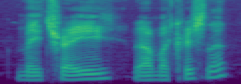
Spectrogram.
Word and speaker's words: Maitreyi Ramakrishnan: Maitreyi Ramakrishnan.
